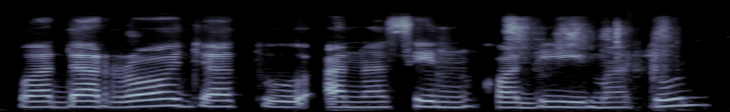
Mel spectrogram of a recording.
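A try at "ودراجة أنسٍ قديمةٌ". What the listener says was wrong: Bukan pertanyaan, Bu. Ini bukan pertanyaan. Coba ulangi.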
